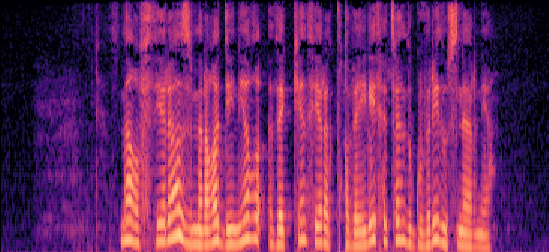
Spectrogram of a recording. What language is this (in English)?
Kabyle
